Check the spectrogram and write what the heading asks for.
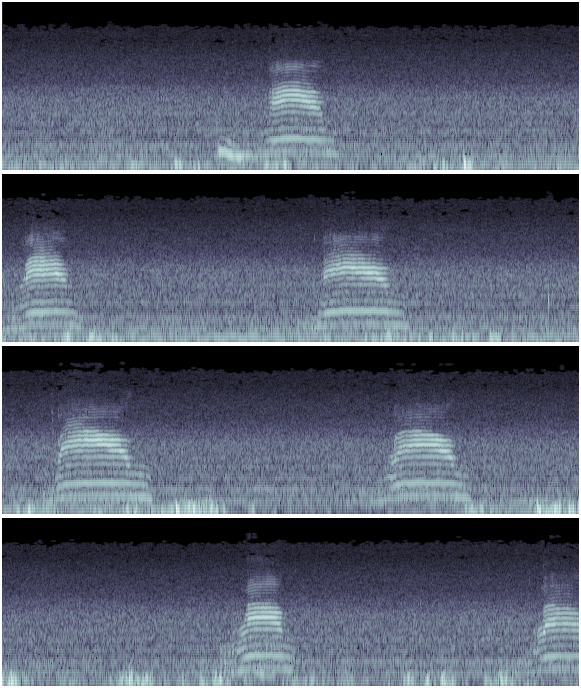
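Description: Domestic cat meowing over and over, about seven drawn-out meows roughly every two and a half seconds, each rising and then falling in pitch: insistent morning wake-up meows.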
